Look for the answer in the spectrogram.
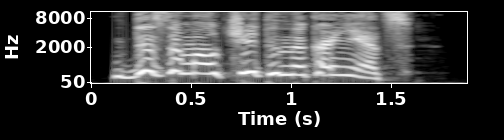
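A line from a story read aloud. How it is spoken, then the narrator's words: Shouted. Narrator (Russian): выкрикнула одноклассница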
